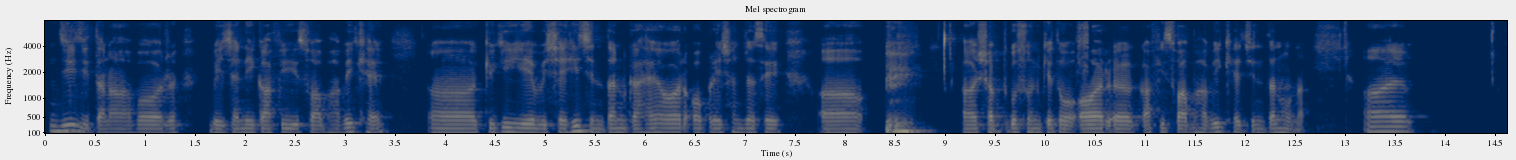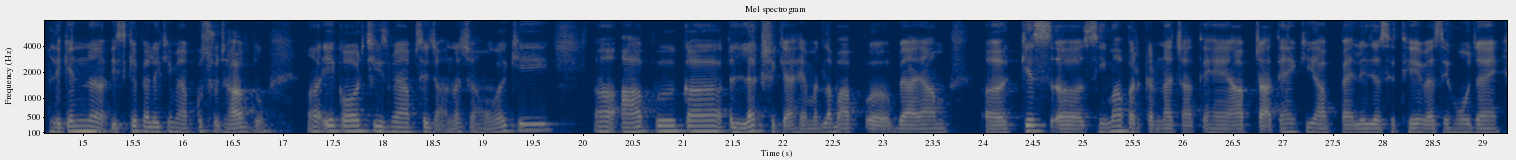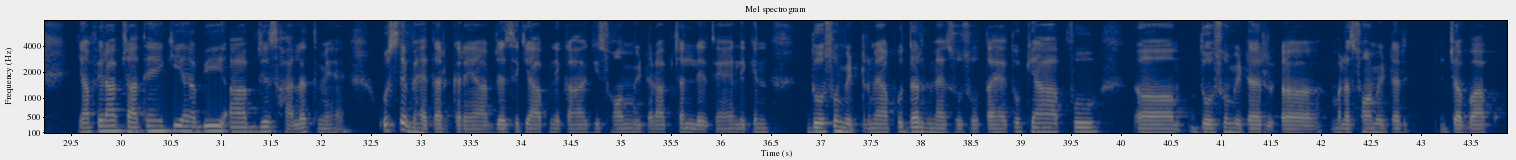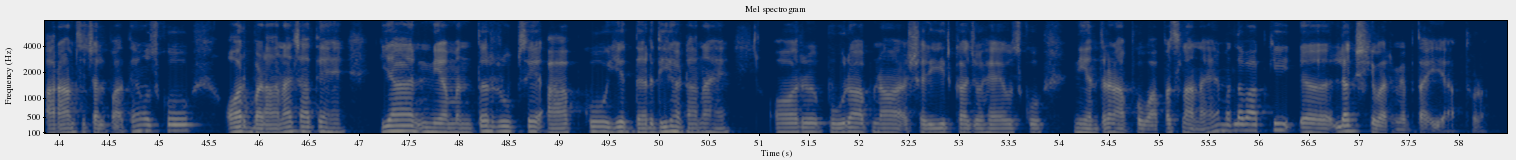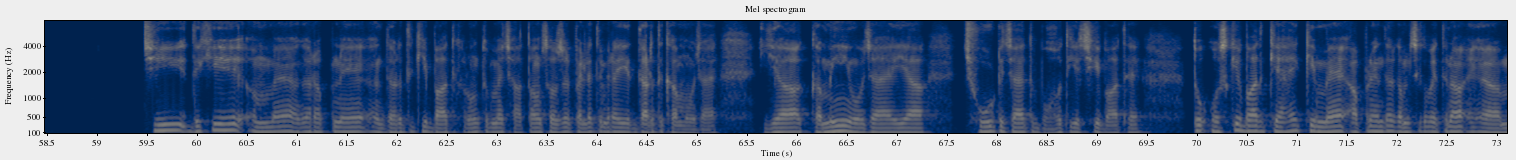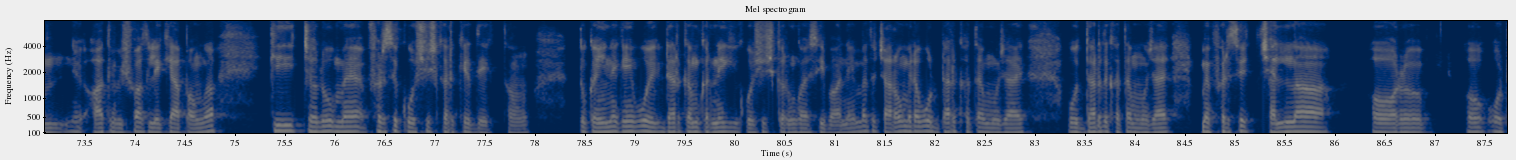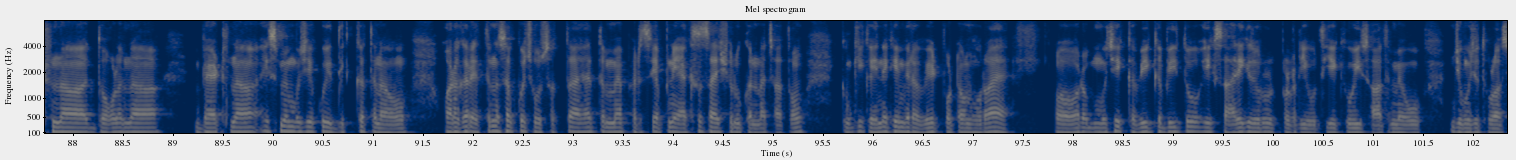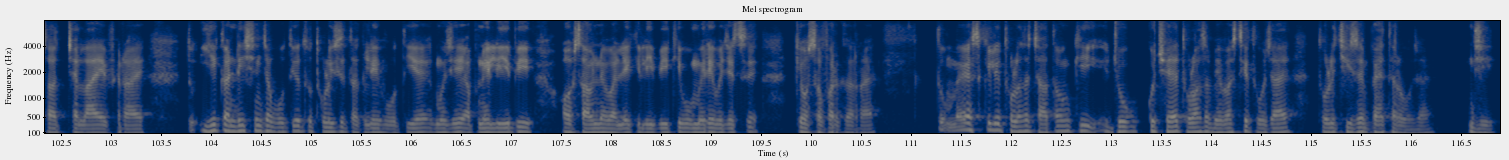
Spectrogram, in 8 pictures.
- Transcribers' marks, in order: throat clearing; tongue click; tongue click; in English: "एक्सरसाइज़"; in English: "वेट पुटऑन"; in English: "कंडीशन"; in English: "सफ़र"
- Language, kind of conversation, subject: Hindi, advice, पुरानी चोट के बाद फिर से व्यायाम शुरू करने में डर क्यों लगता है और इसे कैसे दूर करें?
